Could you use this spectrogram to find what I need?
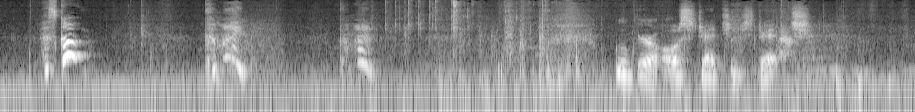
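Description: A dog whines and yelps in short high bursts close by.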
